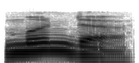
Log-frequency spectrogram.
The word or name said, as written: Munda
